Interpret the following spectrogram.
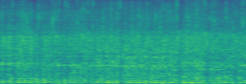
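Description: Routine music playing over a hall's loudspeakers, with audience applause and clapping over it.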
